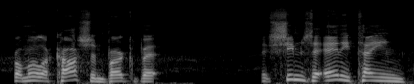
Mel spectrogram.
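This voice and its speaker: Man, wrestling game commentator, high voice, excitable, restarts sentences. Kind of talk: play-by-play video game commentary.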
